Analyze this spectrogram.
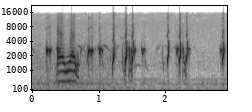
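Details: A common quail calling in the morning gives quick, liquid three-note phrases, twice in a row, after a brief harsh, nasal squawk near the start.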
